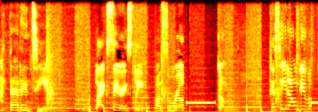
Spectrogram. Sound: beep

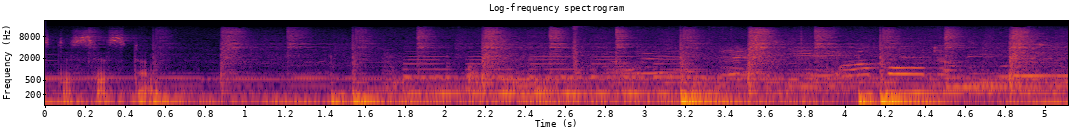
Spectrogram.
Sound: music, school bell rings

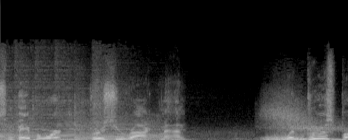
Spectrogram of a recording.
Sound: swish

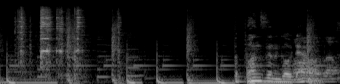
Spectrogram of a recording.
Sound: toaster hinges creaking

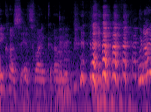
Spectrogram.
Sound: laughter

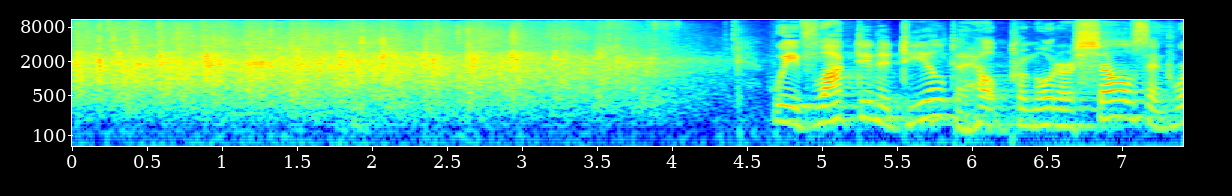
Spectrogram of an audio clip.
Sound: applause

